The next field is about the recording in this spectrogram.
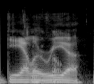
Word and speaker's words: Galleria: The Galleria. You got to say it like that. That's the Galleria? – That's how they say it in Buffalo.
